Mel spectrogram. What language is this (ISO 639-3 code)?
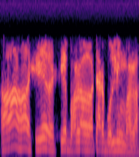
ori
